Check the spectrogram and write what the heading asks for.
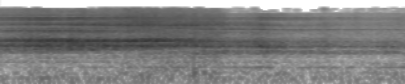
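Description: A loud, sustained rushing roar with a steady ringing edge that swells up quickly, holds, and then slowly dies away: a dramatic sound effect.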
